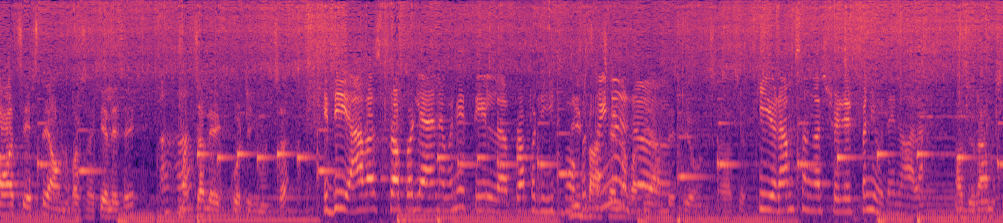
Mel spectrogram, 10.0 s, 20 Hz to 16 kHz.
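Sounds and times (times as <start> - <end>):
background music with singing: 0.0 - 10.0
chicken sizzling in a frying pan: 0.0 - 10.0.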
